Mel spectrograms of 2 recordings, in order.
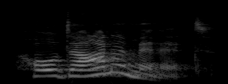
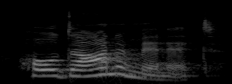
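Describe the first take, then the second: Both takes have the same delivery.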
